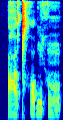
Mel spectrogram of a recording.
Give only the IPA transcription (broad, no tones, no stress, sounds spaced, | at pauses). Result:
ʕ ʌ ǀʰ ɔ b ĩ h õ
